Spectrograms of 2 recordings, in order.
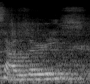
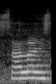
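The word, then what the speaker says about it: saularis: তারপরে দোয়েল হচ্ছে কপসিকা সালারিস সালারিস না সলারিস কপসিকা সলারিস তারপরে রয়েল বেঙ্গল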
